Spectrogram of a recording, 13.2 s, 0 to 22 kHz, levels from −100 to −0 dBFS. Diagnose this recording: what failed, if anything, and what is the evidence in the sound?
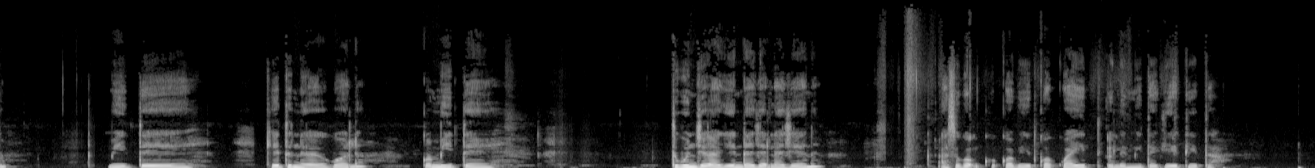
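Damaged data in a compressed stream at 7.67 to 7.71 s, right after "tugun che kakinde che", is a codec-stage failure: a brief blip in the speech where corrupted bytes made the decoder misread frames, lose sync, and hunt for the next valid frame header.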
